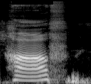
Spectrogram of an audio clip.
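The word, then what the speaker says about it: half: हाफ, इसमें भी L pronounce नहीं हो रहा।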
